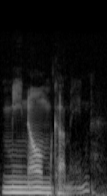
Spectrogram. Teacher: The key is the H would be dropped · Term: H-dropping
